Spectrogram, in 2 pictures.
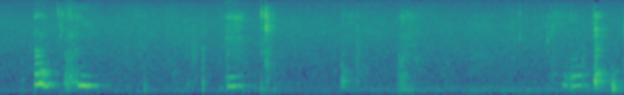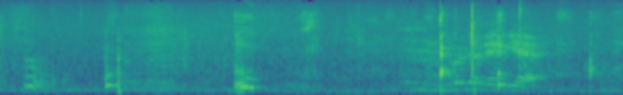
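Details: Hiccups while chatting and softly babbling: quiet, short, abrupt catches about every one to two seconds.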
